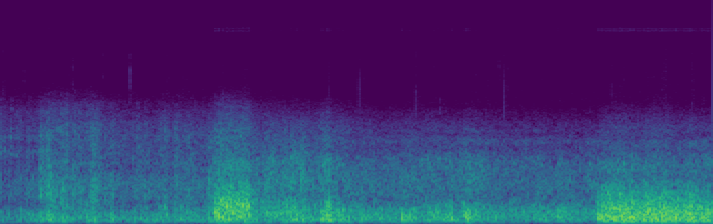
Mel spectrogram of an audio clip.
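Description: Thunder rumbling, with a loud surge about two seconds in and another, longer loud roll starting near the end.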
